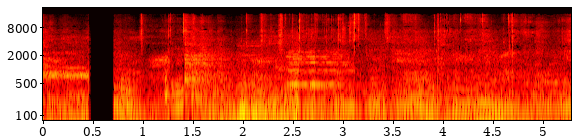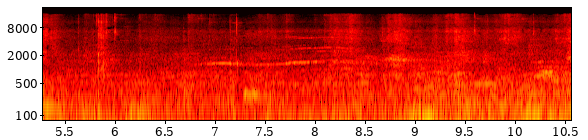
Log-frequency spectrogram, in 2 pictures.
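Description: Light clicks and taps of hands handling an aerosol spray can and fitting its thin plastic nozzle straw, mostly in the first few seconds, with faint voices in the background.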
